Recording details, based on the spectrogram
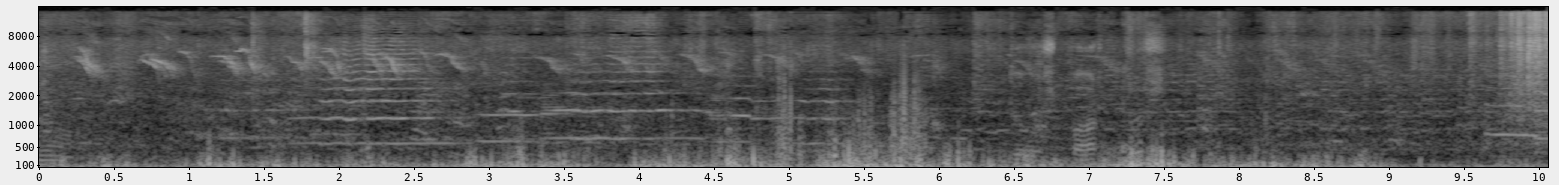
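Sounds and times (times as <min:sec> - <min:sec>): crowd noise: 0:00.0 - 0:10.0
wind rumble on microphone: 0:00.0 - 0:10.0.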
